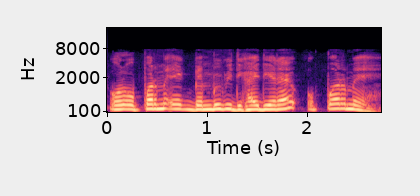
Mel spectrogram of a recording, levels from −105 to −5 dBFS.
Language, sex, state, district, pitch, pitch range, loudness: Hindi, male, Arunachal Pradesh, Longding, 200 Hz, 190-215 Hz, -15 LUFS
